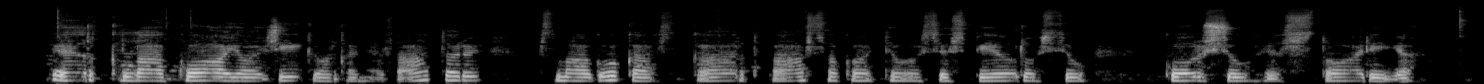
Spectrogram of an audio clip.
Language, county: Lithuanian, Klaipėda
